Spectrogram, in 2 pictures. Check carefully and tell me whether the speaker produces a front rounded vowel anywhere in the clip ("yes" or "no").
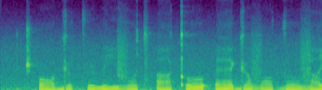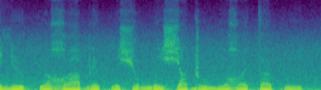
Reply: no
